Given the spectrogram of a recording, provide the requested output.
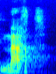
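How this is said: The name is said in a stern, commanding tone. A God who commands and must be respected. "Le premier Marthe, c'est l'Ancien Testament... le Dieu qui peut se mettre en colère"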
